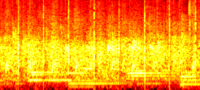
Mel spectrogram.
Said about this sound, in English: Let's give him one more real good hand clap of praise if you love him with all your heart.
